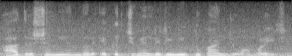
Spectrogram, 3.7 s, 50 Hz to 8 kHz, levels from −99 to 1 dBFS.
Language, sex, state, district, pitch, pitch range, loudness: Gujarati, male, Gujarat, Gandhinagar, 145 Hz, 125-155 Hz, -14 LUFS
